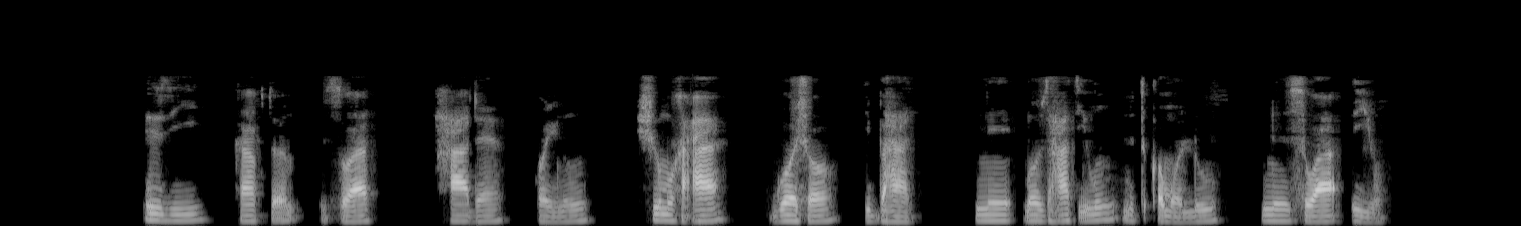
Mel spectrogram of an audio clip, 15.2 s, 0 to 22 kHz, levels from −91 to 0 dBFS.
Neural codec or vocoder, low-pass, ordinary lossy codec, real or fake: none; 5.4 kHz; AAC, 24 kbps; real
